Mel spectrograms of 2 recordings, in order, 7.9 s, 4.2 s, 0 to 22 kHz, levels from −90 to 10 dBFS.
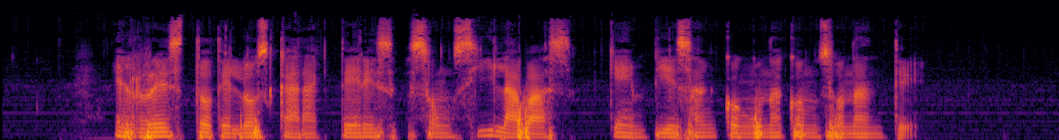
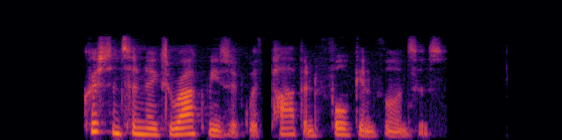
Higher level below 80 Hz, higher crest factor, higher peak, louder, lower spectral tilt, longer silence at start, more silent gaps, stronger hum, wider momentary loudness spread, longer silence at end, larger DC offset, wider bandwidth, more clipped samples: first, -40 dBFS vs -66 dBFS; about the same, 20 dB vs 22 dB; first, -2 dBFS vs -6 dBFS; first, -19 LUFS vs -26 LUFS; second, -3.5 dB/octave vs -5.5 dB/octave; first, 0.85 s vs 0.65 s; second, none vs 1.99-2.04 s; neither; about the same, 11 LU vs 13 LU; first, 1.1 s vs 0.9 s; neither; first, 13.5 kHz vs 7.8 kHz; neither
